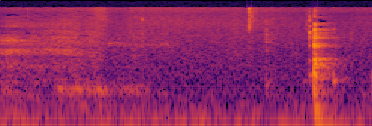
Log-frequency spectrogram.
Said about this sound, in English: Sorry, I just burped.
